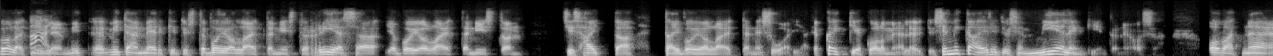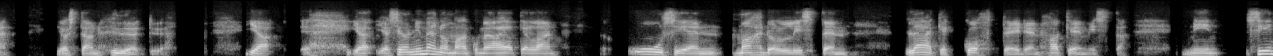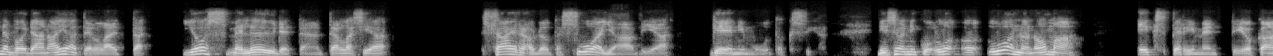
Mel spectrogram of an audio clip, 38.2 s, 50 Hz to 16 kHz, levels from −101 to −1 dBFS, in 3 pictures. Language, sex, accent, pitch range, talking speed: Finnish, male, native, 110-160 Hz, 110 wpm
